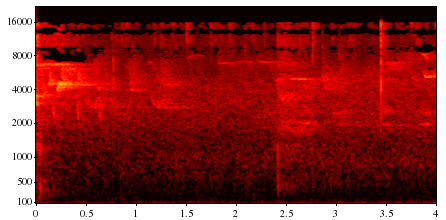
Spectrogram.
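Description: Quiet forest background: a faint low rumble with a few faint, high chirps of distant birds.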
